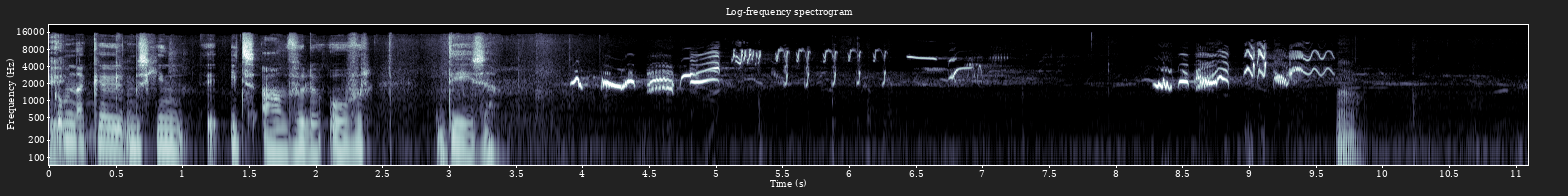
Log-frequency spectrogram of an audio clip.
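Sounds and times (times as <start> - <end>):
speech: 0.0 - 3.5
common blackbird singing: 3.9 - 11.0.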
